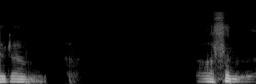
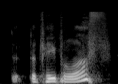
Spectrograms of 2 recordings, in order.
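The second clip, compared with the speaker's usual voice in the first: ordinary talk, nothing marked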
